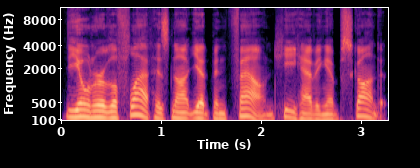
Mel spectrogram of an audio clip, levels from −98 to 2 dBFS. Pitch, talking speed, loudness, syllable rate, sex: 130 Hz, 240 wpm, -17 LUFS, 5.4 syllables/s, male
